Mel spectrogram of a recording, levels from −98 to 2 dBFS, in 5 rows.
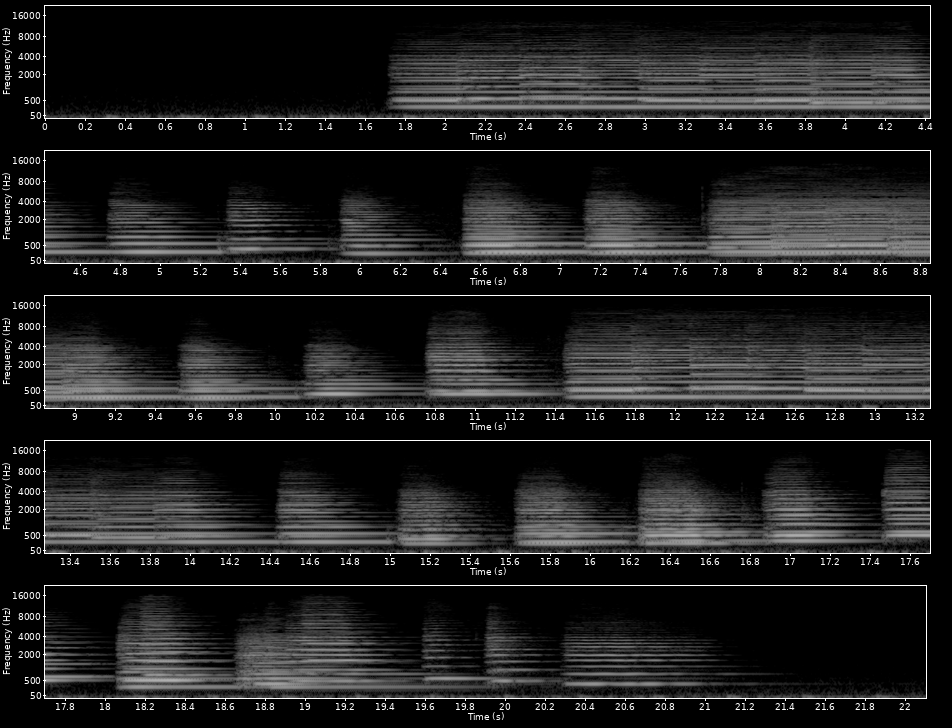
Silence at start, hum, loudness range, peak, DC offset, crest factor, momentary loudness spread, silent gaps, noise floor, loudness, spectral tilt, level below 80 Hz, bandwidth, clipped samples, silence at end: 0.35 s; none; 5 LU; -22 dBFS; under 0.1%; 18 dB; 11 LU; none; -72 dBFS; -40 LUFS; -2 dB/octave; -74 dBFS; 15.5 kHz; under 0.1%; 0.2 s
